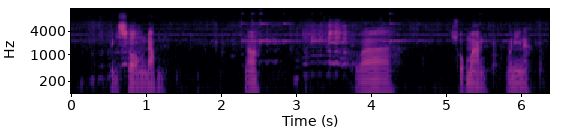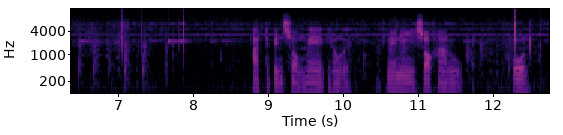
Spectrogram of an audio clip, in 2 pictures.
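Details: Newborn twin goat kids, born around the pen about an hour or an hour and a half earlier, near their mother: short, wavering, nasal bleats in scattered bursts, mixed with a man talking close by.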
